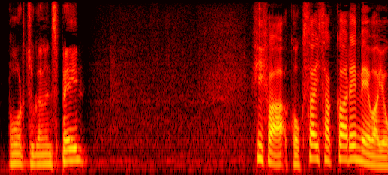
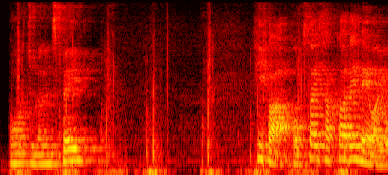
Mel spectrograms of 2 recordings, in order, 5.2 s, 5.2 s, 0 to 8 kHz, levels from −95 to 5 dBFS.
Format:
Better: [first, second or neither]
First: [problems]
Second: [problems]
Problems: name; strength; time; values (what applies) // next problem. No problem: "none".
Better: first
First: none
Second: background sound (Walk, footsteps); 12 dB below the speech // room echo; dies away in 1.1 s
